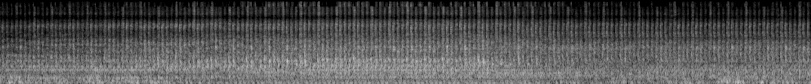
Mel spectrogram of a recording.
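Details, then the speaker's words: Ford 6610 Force II tractor diesel after fuelling problems fixed: steady even idle beat around 150 a minute, no stumbling; idle miss seems gone; normal idle. "She's running a damn sight better. I think that mist has gone out of her when it's idling, so happy days."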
